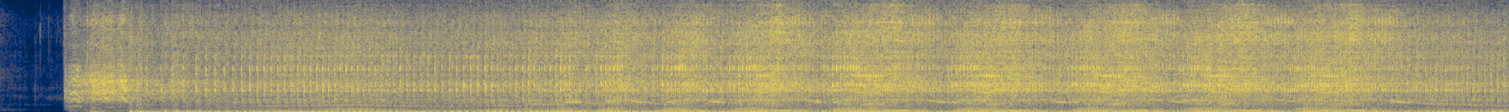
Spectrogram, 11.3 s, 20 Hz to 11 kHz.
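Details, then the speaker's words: Aprilia RS4 125 that had dropped a valve, restarted after repair: fires up and revs in uneven surges, stumbling before picking up cleanly; throttle hesitation at first, then takes throttle; owner suspects a rod knock. "So it does run but it got out. I don't want to take throttle."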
